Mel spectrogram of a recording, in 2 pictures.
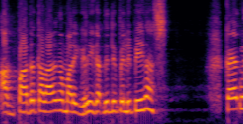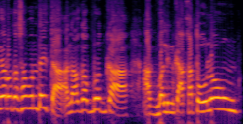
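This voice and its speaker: Scornful, high-voiced Ilocano husband, acted by a man. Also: lively intonation, fairly quick. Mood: argumentative, scornful. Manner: argumentative, goading. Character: selfish, scornful young husband, irresponsible drinker. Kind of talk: Ilocano audio drama acting.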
